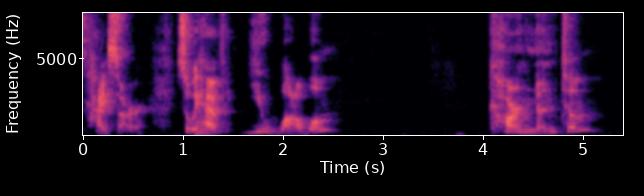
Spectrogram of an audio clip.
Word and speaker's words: Caesar: in Latin or like Julius Caesar would have been pronounced Julius kaisar so we have yuam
